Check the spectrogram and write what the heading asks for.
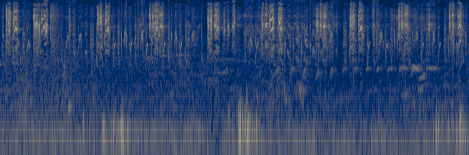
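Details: Javan cochoa calls used as a lure to get other birds singing: loud, scratchy high chirp bursts in quick clusters, repeated roughly every second, with faint whistled notes from other birds beneath.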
